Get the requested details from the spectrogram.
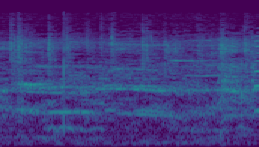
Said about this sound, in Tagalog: Ayun yung ibon natin.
